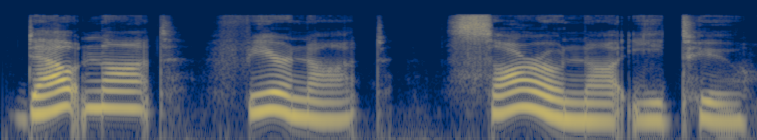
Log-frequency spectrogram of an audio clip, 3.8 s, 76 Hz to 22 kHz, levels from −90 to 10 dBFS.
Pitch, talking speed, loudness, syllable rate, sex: 215 Hz, 125 wpm, -19 LUFS, 2.8 syllables/s, female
